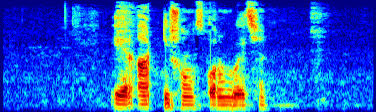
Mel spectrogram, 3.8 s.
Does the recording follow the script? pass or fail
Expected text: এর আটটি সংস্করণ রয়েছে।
pass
